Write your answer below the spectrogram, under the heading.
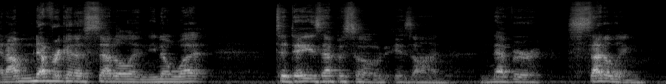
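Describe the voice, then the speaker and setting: A man speaks at a fairly slow pace with a medium pitch and ordinary pitch variation. Audible room echo surrounds his voice. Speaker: motivational vlogger. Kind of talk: motivational talk. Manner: energetic.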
